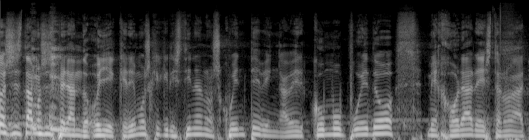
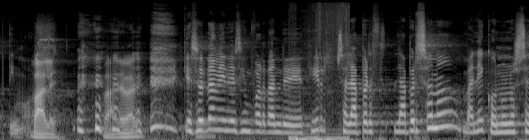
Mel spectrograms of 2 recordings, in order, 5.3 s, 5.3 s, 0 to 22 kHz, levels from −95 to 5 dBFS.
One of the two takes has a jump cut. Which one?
second; 1 cut; at 3.2 s

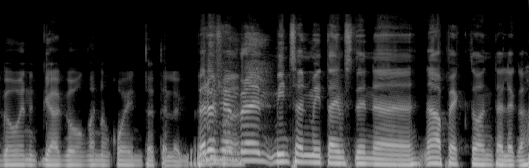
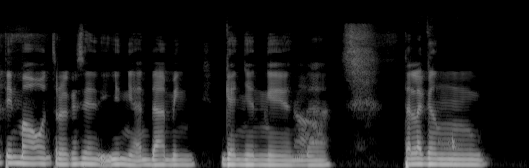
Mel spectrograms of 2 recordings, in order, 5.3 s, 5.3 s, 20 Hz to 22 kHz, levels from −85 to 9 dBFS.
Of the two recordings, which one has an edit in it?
first; 1 cut; at 1.9 s

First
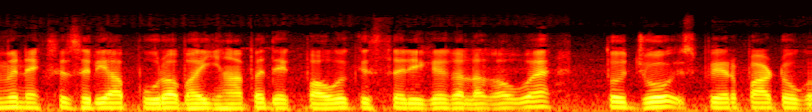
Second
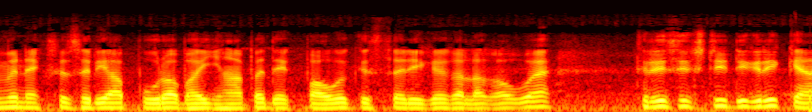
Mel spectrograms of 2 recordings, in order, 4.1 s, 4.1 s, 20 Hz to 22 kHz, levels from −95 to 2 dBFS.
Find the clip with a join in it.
first; 1 cut; at 2.9 s

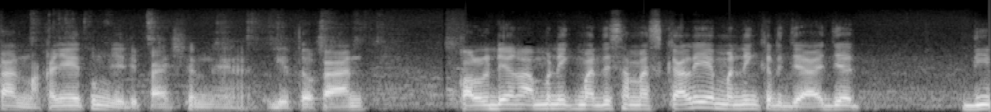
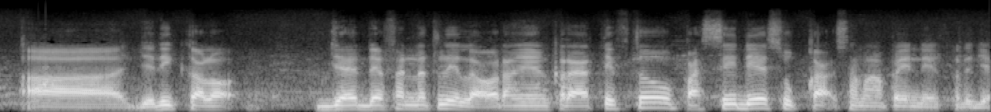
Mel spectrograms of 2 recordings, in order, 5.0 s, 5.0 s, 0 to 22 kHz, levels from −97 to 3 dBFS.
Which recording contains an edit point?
first; 1 cut; at 2.1 s

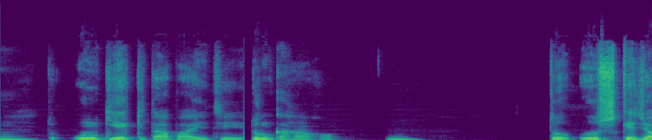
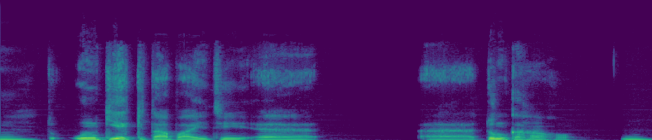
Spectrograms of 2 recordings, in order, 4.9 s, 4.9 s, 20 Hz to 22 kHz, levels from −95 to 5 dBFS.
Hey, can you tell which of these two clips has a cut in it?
first; 1 cut; at 1.8 s

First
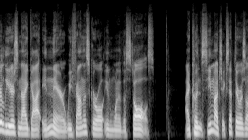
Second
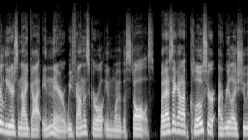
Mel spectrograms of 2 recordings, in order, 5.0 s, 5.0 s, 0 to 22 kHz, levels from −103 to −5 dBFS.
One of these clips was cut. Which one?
second; 1 cut; at 3.0 s

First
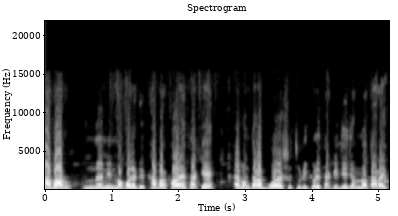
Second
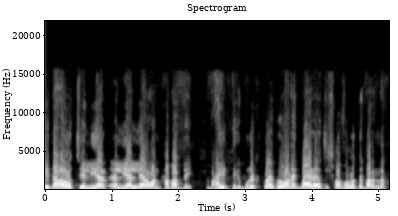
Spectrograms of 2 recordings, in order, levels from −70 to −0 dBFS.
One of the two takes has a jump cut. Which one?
second; 1 cut; at 2.5 s

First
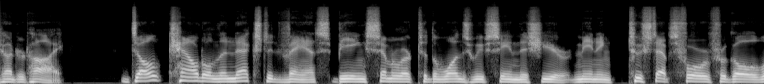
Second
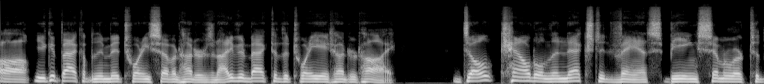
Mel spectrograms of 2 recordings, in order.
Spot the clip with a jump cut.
first; 1 cut; at 6.2 s

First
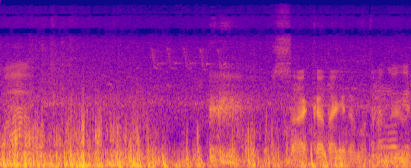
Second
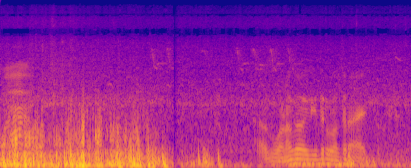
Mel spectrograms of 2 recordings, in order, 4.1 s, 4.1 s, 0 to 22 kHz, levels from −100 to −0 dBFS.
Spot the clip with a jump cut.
second; 1 cut; at 1.8 s

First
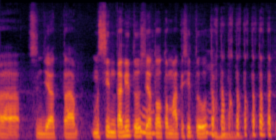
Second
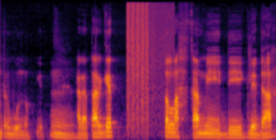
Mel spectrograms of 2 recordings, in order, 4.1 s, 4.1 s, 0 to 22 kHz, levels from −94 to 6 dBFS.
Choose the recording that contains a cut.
second; 1 cut; at 2.2 s

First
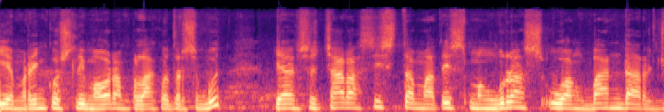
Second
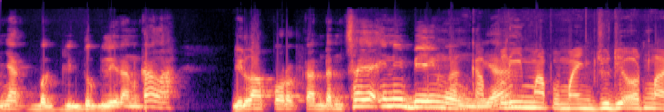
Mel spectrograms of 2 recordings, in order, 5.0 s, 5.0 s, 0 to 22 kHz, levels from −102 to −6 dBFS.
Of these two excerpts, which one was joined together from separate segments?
second; 1 cut; at 3.8 s

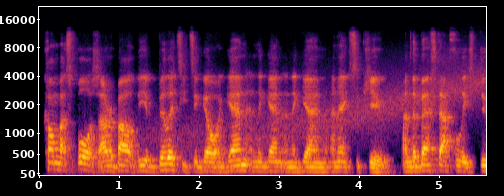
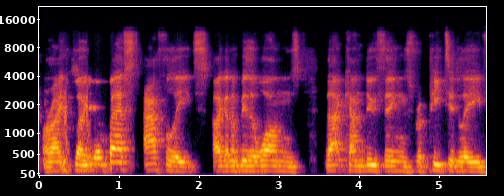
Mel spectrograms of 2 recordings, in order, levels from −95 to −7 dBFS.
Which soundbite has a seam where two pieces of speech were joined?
first; 1 cut; at 4.4 s

